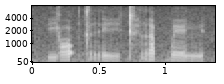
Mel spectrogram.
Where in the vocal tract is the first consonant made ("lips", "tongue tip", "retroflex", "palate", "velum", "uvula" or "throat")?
palate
